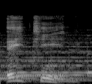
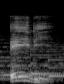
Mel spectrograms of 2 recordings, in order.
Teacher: if it's 80, the stress comes first , so AY-dee, the T becomes a voiced D. · if it's 18, it's ay-TEEN, and the stress is here, so the T in TEEN is a regular T.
